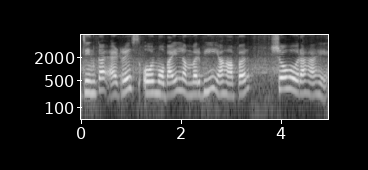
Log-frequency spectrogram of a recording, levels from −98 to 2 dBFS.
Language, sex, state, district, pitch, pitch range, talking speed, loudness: Hindi, female, Madhya Pradesh, Dhar, 245 Hz, 230-285 Hz, 145 wpm, -14 LUFS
